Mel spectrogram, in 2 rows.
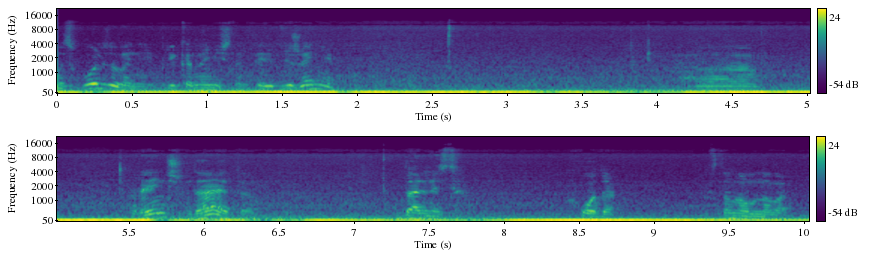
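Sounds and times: diesel engine drone: 0.0 - 10.0.

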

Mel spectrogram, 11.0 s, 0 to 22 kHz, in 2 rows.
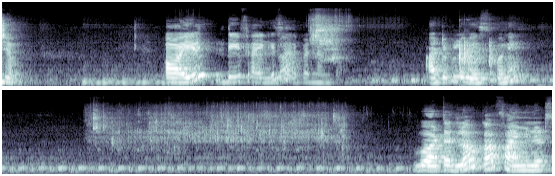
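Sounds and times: water pouring into steel bowl: 6.4 - 9.1.

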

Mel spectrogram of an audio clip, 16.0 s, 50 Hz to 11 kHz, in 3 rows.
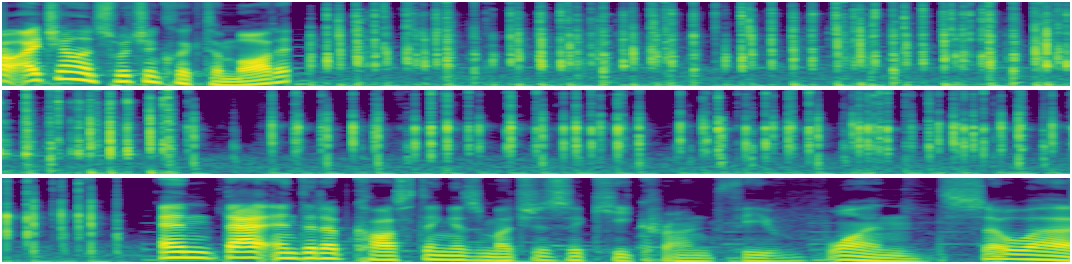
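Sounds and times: fast typing on mechanical keyboard: 1.5 - 11.3.

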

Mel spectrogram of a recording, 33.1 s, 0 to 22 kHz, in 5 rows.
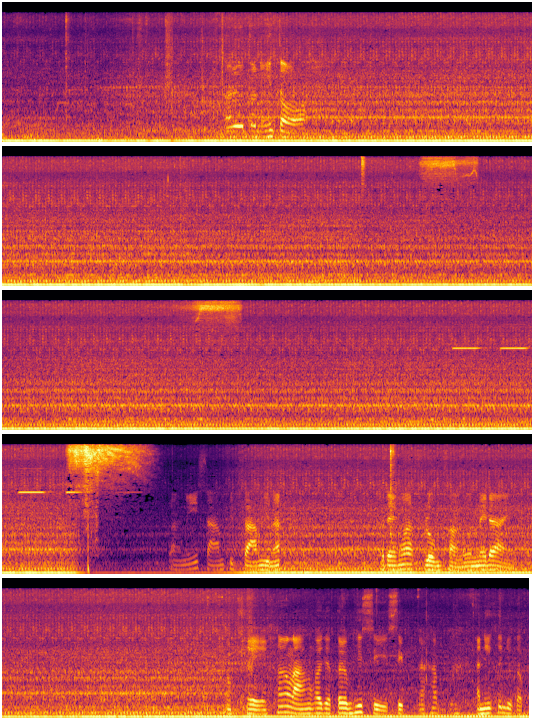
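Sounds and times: tyre inflator humming: 11.1 - 12.6, 15.5 - 16.3
air hissing: 11.8 - 12.6, 15.6 - 16.3, 20.7 - 21.8
high beeps: 18.9 - 21.6.

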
